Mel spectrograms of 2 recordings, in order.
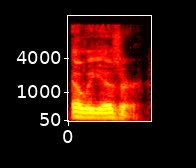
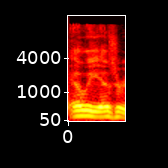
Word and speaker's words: Eliezer: And by the way, Eliezer is not the name, Judy, I didn't correct you before, but Aaron's son's name, Eleazar, who's the priest, is not the same name in Hebrew as Eliezer, although it's spelled funny in the translation, but they're 2 different names.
